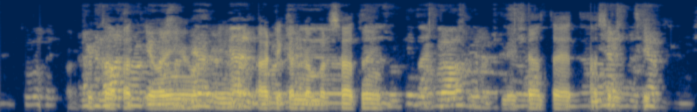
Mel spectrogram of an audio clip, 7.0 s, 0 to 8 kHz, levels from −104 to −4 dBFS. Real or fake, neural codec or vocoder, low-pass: real; none; 7.2 kHz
